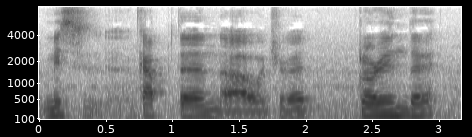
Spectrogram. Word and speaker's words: Clorinde: Clorinde. Clorinde. Is that her name? Yeah, her apparently her name is Clorinde or I don't know how to pronounce it.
